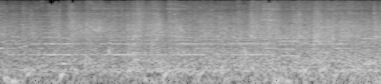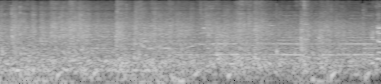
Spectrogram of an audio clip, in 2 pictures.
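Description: Jaleswar MEMU local train running between Jaleswar and Puri, heard as a loud, continuous rumble with rhythmic clickety-clack of wheels over rail joints, close and unbroken throughout.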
